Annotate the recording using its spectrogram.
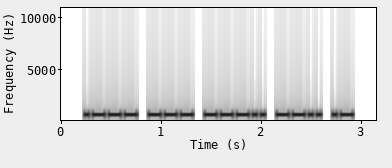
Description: Morse code, heard as a keyed tone, about 30 wpm, 700 Hz. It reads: JO8ZA
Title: Code Groups - 5 Letter:Numbers - 30wpm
